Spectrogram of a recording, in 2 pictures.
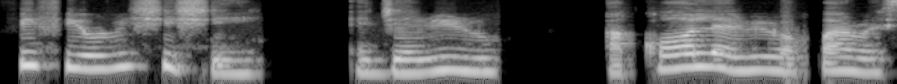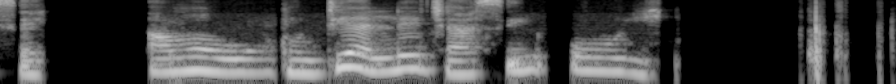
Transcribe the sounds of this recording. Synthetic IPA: fi˦fi˧o˧ɾi˦ʃi˦˨ʃe˨ | ɛ˨d͡ʒɛ˨ɾi˨˦ɾu˧ | a˨kʰɔ˨˦lɛ˦˨ɾi˨˦ɾɔ˧k͡pa˦ɾɛ˧sɛ˨ | a˨w̃ɔ̃˧o˨ɡũ˨di˨˦ɛ˦˨le˦˨d͡ʒa˨˦si˦o˦ji˨

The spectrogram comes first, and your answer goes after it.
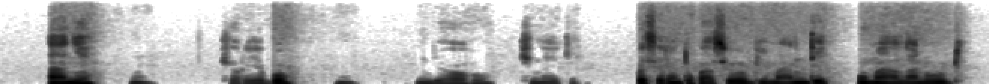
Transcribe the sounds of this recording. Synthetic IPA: a˨ɲɪ˦ | n̩˨ | t͡ʃʊ˨ɾɪ˦bʊ˦˨ | n̩˦dɪ˦ɔ˦ɦʊ˦ | t͡ʃi˦ne˦ke˨ | kʷe˨se˨ɾe˨n̩˦tʊ˦kʷa˨sɪ˦o˦bi˨ma˨n̩˦dɪ˦ | u˦ma˦a˨la˨no˦bi˨

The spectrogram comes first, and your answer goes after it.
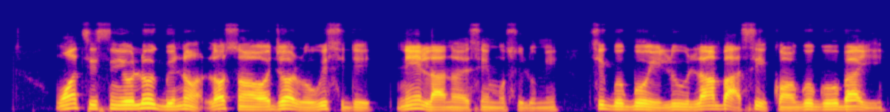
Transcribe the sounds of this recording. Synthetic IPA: w̃ɔ̃˦ti˧sĩ˧o˧lo˦˨ɡ͡be˧˦nãː˦˨lɔ˦sã˧ɔ˧d͡ʒɔ˦˨ɾo˨˦wi˦si˨de˧ | nĩ˨˦i˦˨la˨nã˧ɛ˨sĩ˧mũ˨su˨lu˨mĩ˨˧ | ti˦ɡ͡bo˧ɡ͡bo˧i˨lu˨˦la˦n˦ba˦˨si˦˨kã˧ɡo˦ɡo˦ba˦ji˨˦

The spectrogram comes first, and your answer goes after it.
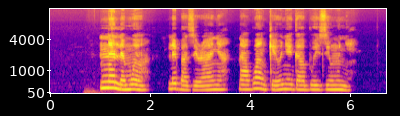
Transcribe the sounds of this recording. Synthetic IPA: n̩˦ne˦le˨m˦o˦˨ | le˦ba˨zɪ˨ɾa˨a˦ɲa˦ | na˨a˨ɡʷa˦ŋ̩˨ke˨o˦ɲe˦ɡa˦a˦bʊ˦e˦zi˦ŋʷʊ˦ɲe˨

